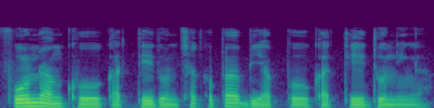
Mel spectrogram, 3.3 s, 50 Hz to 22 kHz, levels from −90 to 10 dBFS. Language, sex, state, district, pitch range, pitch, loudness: Garo, male, Meghalaya, West Garo Hills, 95-115 Hz, 100 Hz, -20 LUFS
